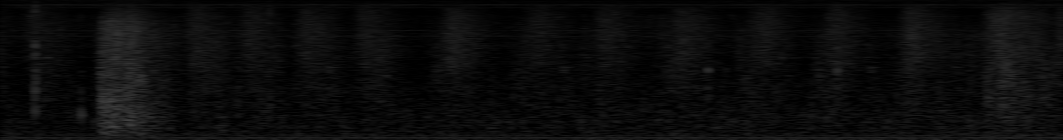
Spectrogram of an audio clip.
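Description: Quick footsteps patter on soft sand.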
